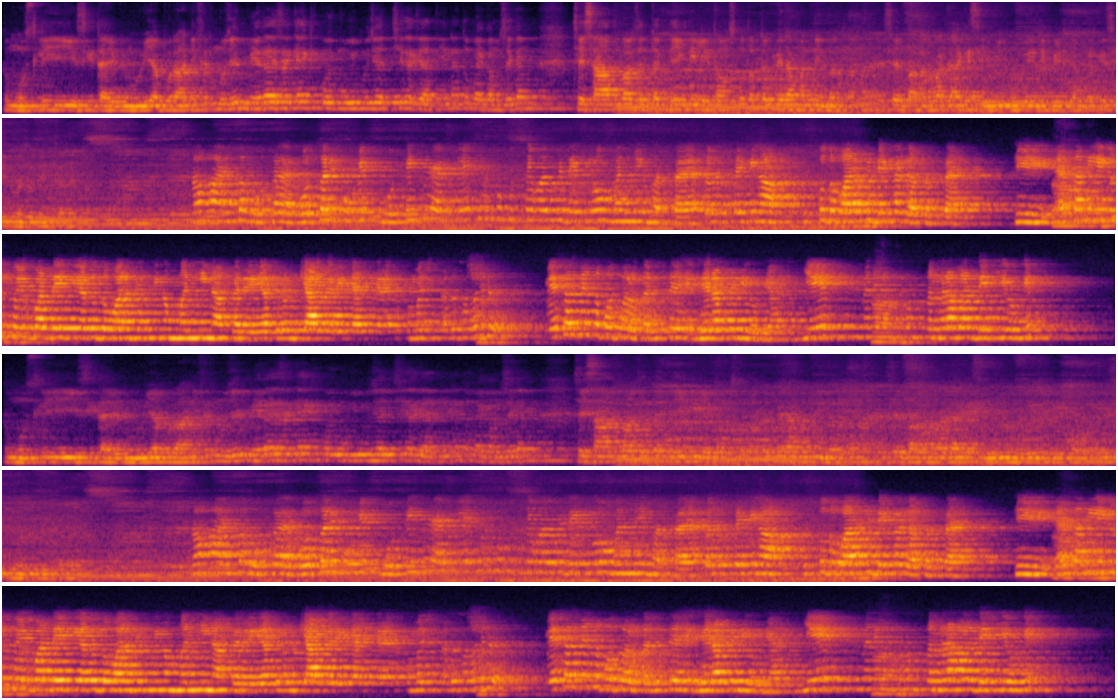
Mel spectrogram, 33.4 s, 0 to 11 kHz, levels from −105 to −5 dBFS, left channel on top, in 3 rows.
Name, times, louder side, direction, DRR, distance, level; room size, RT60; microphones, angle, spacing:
voice 1, 0.0-12.1 19.5-19.8 21.6-22.5 27.0-27.2 31.0-31.4, left 1 dB, 85° left, 4 dB, 0.5 m, -34 dB
sound 1, 6.1-19.7, left 1 dB, 15° right, 1.0 m, -41 dB
voice 2, 13.0-20.8 21.3-27.3 27.7-32.6, left 1 dB, 15° left, -2 dB, 0.3 m, -26 dB
3.7 x 2.5 x 4.4 m, 1.4 s
head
